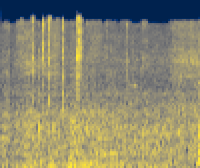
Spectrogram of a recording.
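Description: Steady outdoor background noise, with a few faint clicks as the metal hardware on a climbing harness and rappel device is handled.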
